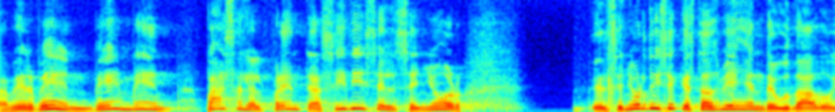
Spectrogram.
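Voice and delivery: a hint of a prophet summoning someone forward; self-styled prophet. Prophet calls a churchgoer to the front, lightly acted oracle. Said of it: "un profeta o alguien que diga".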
